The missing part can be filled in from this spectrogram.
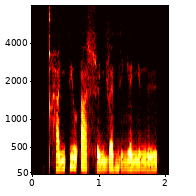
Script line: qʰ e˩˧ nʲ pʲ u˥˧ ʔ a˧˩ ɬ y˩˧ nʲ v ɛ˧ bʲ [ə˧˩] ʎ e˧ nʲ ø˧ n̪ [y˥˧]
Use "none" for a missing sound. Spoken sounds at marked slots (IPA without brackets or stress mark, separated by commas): ə˩˧, y˩˧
